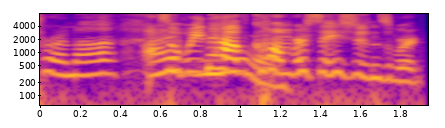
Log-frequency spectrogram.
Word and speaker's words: Trina: And I was like, no, her name is Trina. Like the rapper. Like just Trina. Like everybody I've ever met named Trina. That's how you say it. She's like, it's Trina.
